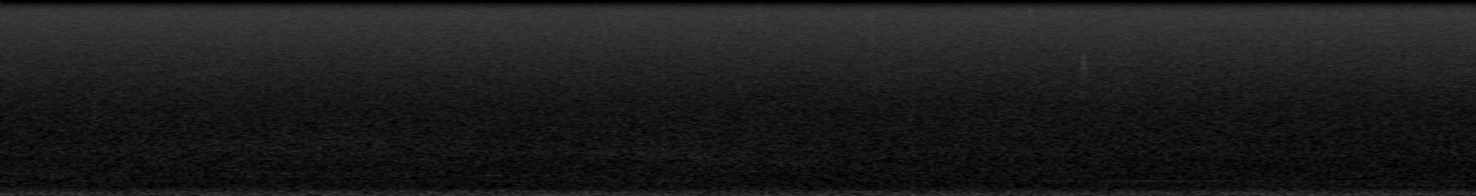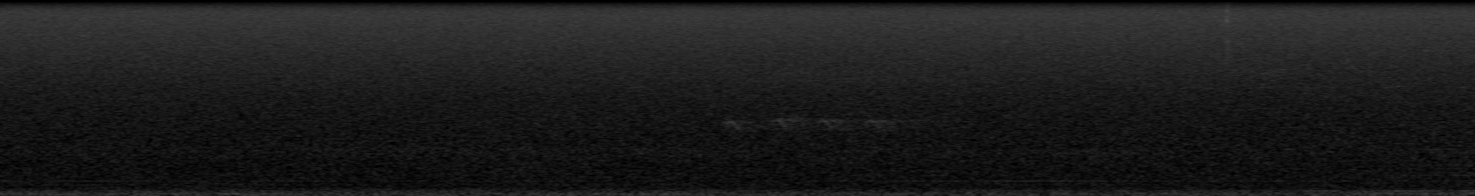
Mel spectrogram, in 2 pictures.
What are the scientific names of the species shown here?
Corvus brachyrhynchos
